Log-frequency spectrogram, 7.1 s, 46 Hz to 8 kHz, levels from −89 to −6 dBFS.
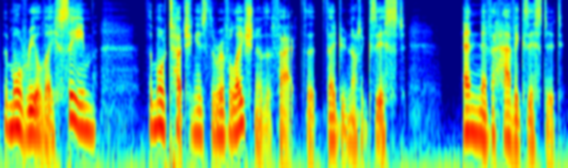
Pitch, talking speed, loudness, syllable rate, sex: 135 Hz, 195 wpm, -22 LUFS, 5.4 syllables/s, male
